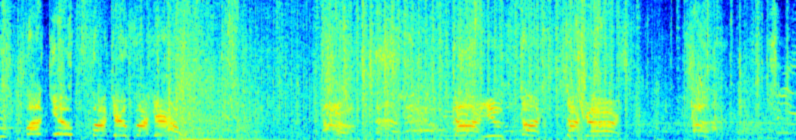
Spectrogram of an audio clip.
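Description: A gun fires in bursts.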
